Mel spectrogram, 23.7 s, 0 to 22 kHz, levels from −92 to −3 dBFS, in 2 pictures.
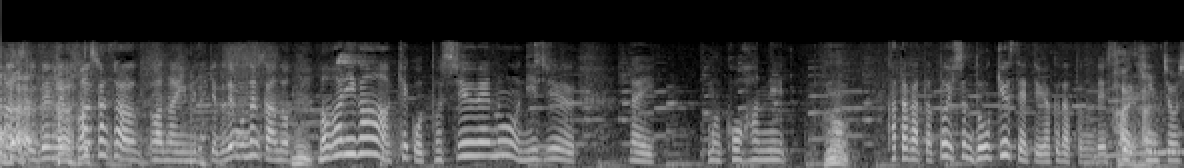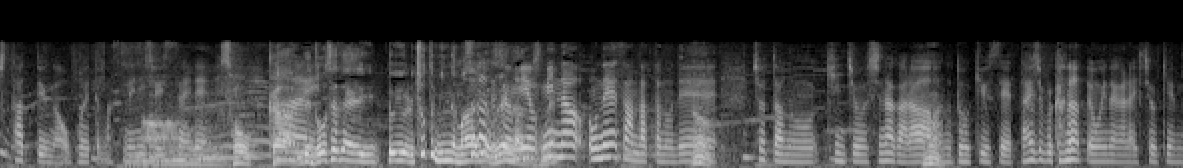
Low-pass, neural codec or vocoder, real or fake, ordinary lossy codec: none; none; real; none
